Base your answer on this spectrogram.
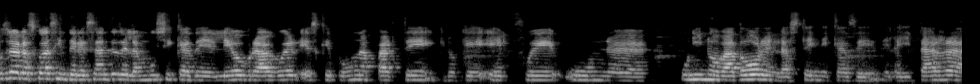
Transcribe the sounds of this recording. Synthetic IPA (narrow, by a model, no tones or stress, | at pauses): ot̪ɾaðelasko̞sasint̪e̞ɾe̞sant̪e̞zðe̞lamusikaðe̞le̞o̞βɾaɣwe̞ɾe̞̰skepo̞ɾunapaɾt̪e̞kɾe̞oke̞elfwe̞un | unino̞β̞aðo̞ɾe̞nlast̪e̞knikazðeðe̞laɣit̪ara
